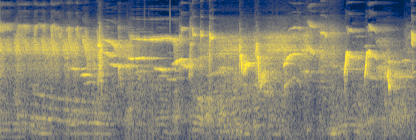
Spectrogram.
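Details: Continuous chattering song of an Orange-headed thrush, played as a lure: thin high whistles and quick scratchy notes run together, with a few brief downslurred phrases near the end.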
